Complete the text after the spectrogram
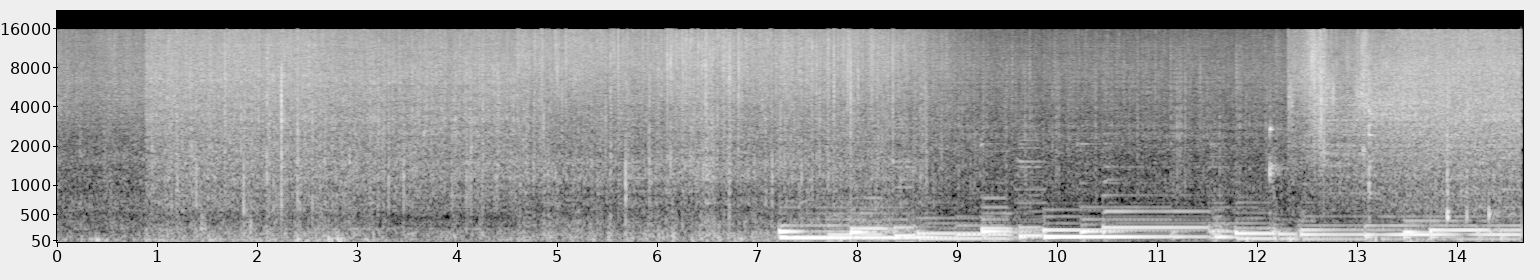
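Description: Meat sizzles loudly on a hot iron plate.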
